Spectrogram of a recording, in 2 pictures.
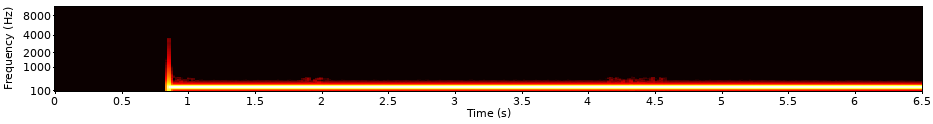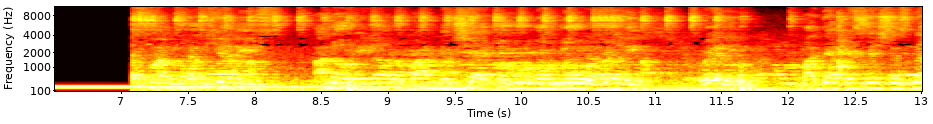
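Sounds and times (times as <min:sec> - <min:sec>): low electronic tone: 0:00.8 - 0:13.0.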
